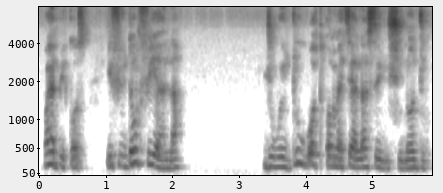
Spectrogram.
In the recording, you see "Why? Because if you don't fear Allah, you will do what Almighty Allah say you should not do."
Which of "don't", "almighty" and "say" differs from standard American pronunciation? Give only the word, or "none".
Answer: almighty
